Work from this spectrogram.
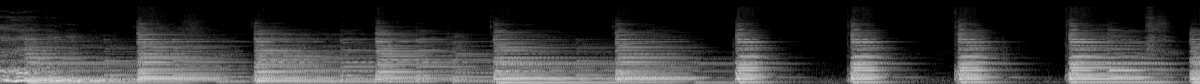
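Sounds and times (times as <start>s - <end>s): digital piano playing blues: 0.0s - 12.0s.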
